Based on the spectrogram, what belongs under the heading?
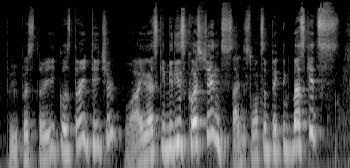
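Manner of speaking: sing-song cartoon bear, rising phrase ends; Yogi Bear. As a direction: pester the teacher as a cartoon bear. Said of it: "I kept on saying".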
